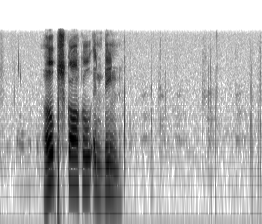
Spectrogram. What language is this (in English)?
Afrikaans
